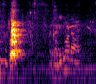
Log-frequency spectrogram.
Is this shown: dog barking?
yes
